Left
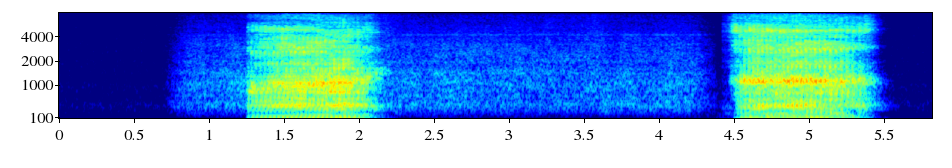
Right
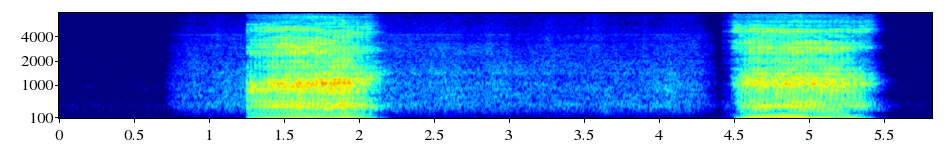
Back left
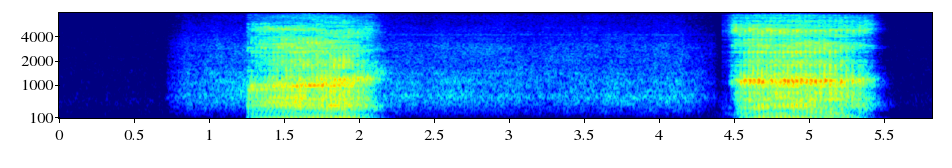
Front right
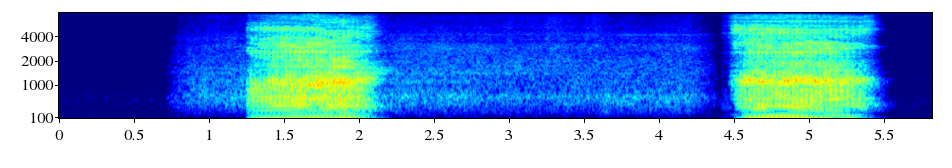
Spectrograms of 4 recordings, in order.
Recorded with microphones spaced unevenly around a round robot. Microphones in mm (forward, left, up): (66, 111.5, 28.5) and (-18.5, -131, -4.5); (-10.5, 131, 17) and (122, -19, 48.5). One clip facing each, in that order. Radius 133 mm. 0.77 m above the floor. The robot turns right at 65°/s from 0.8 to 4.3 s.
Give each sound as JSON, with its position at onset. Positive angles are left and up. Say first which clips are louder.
{"t": 1.2, "sound": "snoring", "louder": "right 1 dB, even", "azimuth_deg": -120, "distance_m": 2.0}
